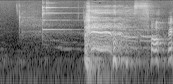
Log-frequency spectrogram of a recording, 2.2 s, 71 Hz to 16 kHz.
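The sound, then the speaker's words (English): A bright hand bell rings once after a 3, 2, 1 countdown, its thin metallic tone hanging briefly, before loud voices and chuckling burst in over it. “So I'm going to say 3, 2, 1, and then you ring the bell.”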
